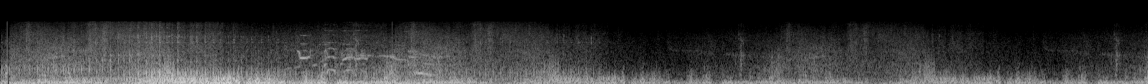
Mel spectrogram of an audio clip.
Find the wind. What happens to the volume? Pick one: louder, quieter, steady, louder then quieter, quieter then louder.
quieter.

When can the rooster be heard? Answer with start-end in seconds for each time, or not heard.
2.8-4.5.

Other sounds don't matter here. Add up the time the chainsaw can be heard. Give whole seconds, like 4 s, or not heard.
6 s.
